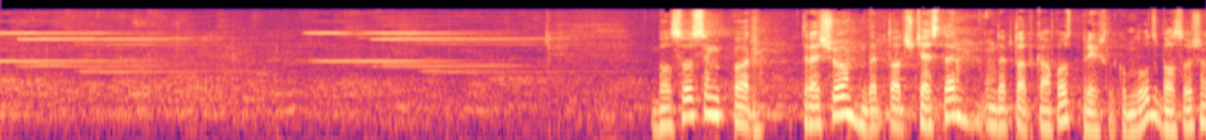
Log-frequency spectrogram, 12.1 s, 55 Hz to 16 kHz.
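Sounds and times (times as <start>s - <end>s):
electric bell ringing in a parliamentary chamber to call a vote: 0.0s - 6.0s
murmur in a parliamentary chamber: 0.0s - 12.0s
speech: 6.6s - 12.0s.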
